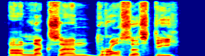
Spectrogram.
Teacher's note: So Alexandros has its accent on its second syllable, but then esti gave away its accent to Alexandros, and that ends up on the final syllable of the word.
